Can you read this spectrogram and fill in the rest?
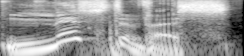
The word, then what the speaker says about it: mischievous: Mischievous. Yep. There's no T. I see no T in there.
